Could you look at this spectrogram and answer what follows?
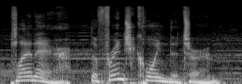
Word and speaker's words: plein air: of outdoor painting, called plein air. The French coined the term, which means open air or outdoors. The French pronounce it plein air. Others say plein air. No matter how you say it, there is a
